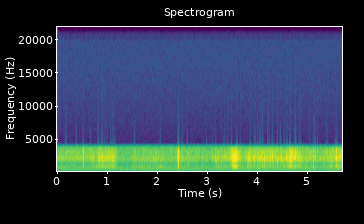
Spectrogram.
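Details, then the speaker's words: RCA tube radio with a Voice of Music record changer, after the loop antenna was remounted away from the chassis: only a faint steady mains hum with small crackles. The earlier motorboating, oscillation and squeal are gone, so the radio now runs normally. "you know what I think separating the loop are moving the loop and turn away from the chassis helped out the motorboating situation it's no longer doing all that oscillating and motorboating and squealing and it was doing before"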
